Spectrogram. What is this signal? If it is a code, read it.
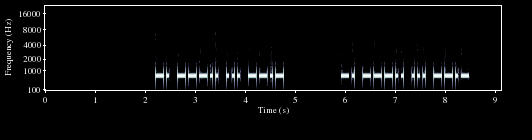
Morse code, heard as a keyed tone, about 22 wpm, 700 Hz. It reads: N8SQ N8SQ
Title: USA Call Signs - 4 Characters - Repeated 2x - 22wpm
